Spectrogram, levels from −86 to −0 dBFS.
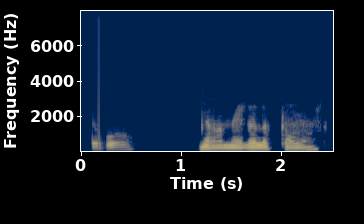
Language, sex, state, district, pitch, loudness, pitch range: Hindi, male, Uttar Pradesh, Jyotiba Phule Nagar, 115 Hz, -29 LUFS, 115-120 Hz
